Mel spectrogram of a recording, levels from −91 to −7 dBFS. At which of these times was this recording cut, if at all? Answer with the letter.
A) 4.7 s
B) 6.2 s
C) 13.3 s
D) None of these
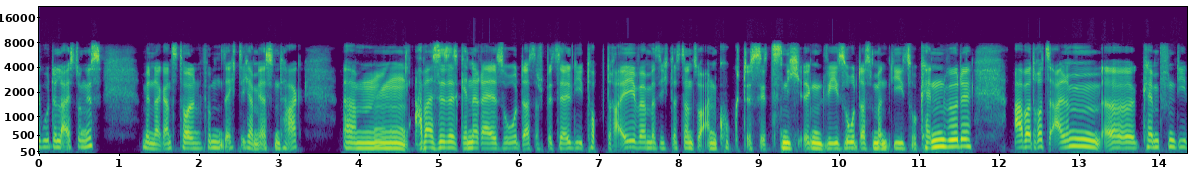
B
